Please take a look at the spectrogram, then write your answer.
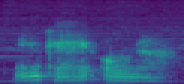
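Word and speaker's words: yuki-onna: thick shell making them highly resistant to damage pronounced UK onna the yokai women enveloped in a haze of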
